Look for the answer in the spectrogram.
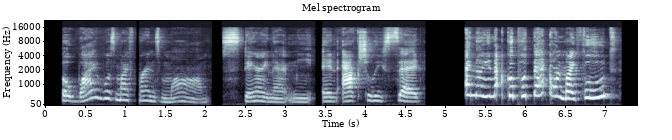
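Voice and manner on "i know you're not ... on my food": poor fake English accent, very high and fast. Quoting a friend's mom who was staring at her, in a bad English accent. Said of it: "That wasn't a really good English accent".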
